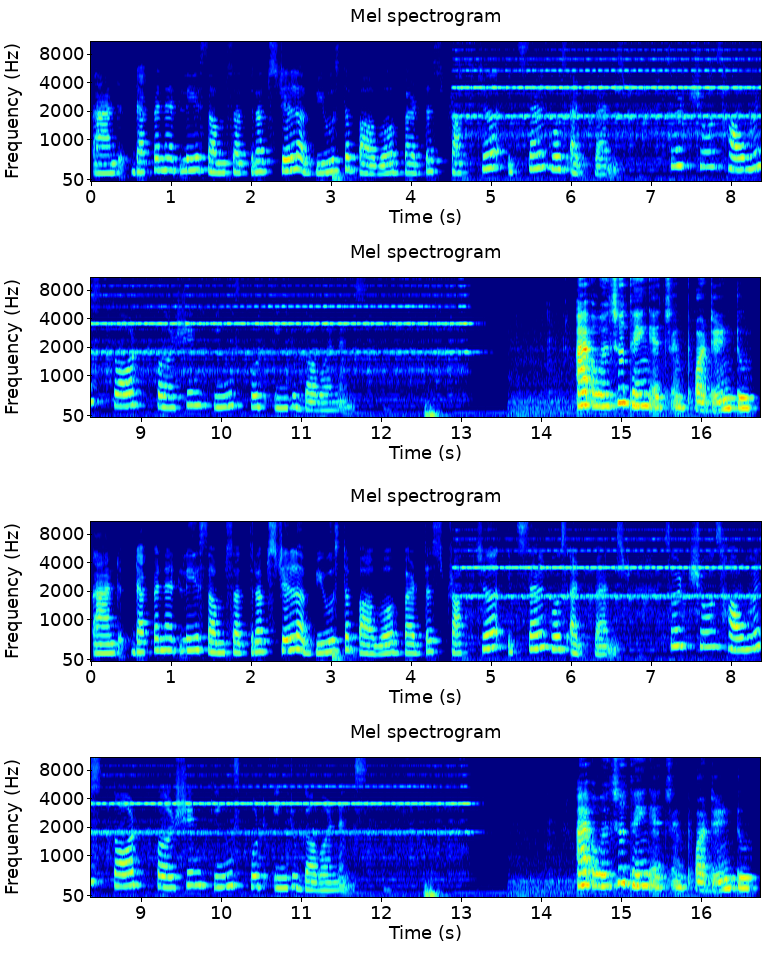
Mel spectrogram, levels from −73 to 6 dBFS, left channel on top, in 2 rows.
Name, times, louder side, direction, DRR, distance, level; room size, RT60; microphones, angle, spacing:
voice 1, 0.0-11.7 12.5-12.6, right 2 dB, 70° right, 0.7 m, -34 dB
sound 1, 4.5-13.3, left 1 dB, 15° left, 1.1 m, -39 dB
voice 2, 14.4-16.6, left 3 dB, 50° left, 0.7 m, -25 dB
4.6 x 2.3 x 2.4 m
head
